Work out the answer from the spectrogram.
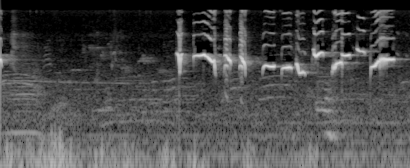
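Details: Loud song of an Oriental magpie-robin, a popular contest bird, meant to set other magpie-robins answering: after a quiet start, a lively sequence of sharp notes, slurred whistles and short warbles.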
